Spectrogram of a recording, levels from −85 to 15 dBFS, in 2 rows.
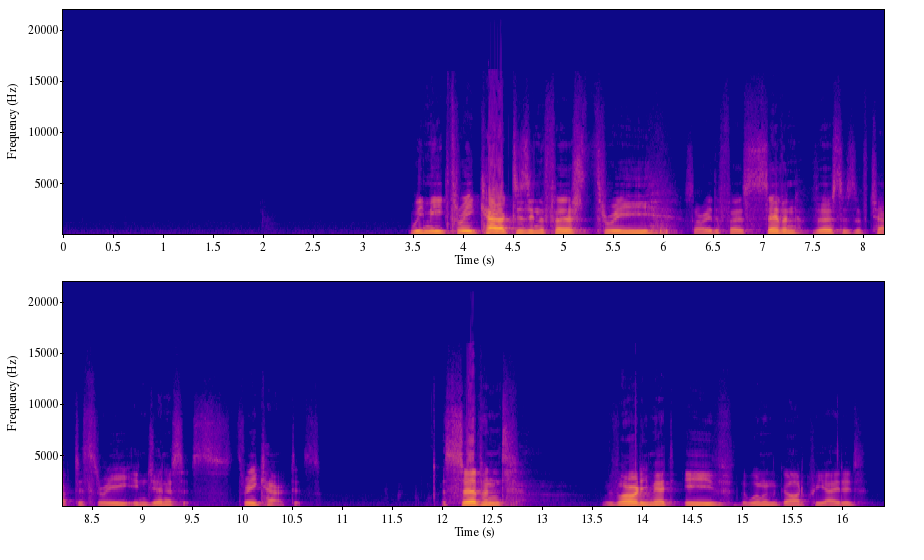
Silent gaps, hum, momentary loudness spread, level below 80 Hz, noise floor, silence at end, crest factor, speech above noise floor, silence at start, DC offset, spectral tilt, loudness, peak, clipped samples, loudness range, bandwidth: none; none; 17 LU; -62 dBFS; -73 dBFS; 0.3 s; 20 dB; 55 dB; 3.5 s; under 0.1%; -7 dB/octave; -18 LUFS; 0 dBFS; under 0.1%; 11 LU; 11.5 kHz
